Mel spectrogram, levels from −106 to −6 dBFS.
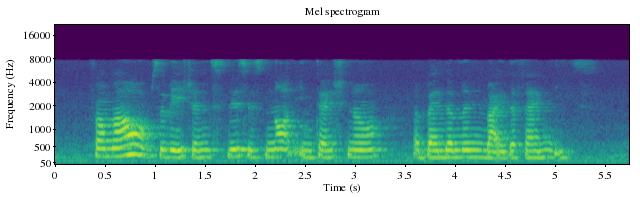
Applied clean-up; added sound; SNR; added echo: none; none; none; none.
